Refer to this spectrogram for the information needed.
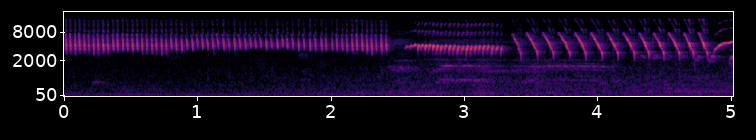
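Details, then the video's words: Spanish Timbrado canary song used for training canaries: a dense, buzzy high rolling trill held for over two seconds, then a brief clear note, followed by a fast series of sharply descending whistled sweeps, several per second. "Canary Singing Training Video"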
